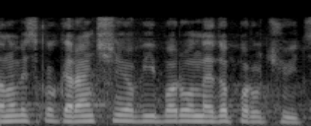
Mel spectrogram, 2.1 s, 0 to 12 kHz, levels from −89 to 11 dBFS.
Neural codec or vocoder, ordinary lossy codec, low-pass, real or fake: codec, 16 kHz, 8 kbps, FunCodec, trained on LibriTTS, 25 frames a second; AAC, 64 kbps; 7.2 kHz; fake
